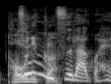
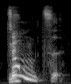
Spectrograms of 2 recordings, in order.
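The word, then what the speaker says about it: 쫑즈 (粽子): 단오절에 먹는 음식은 쫑즈라고 해요. 쫑즈. 네? – 쫑즈. – 네, 우리 중국어 배울 때는 그 아들자 강성 등장하잖아요. 네. 네, 경성어 발음하시면서 쫑즈.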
